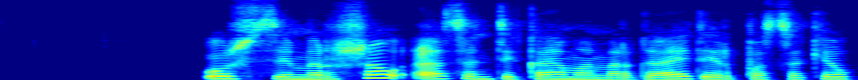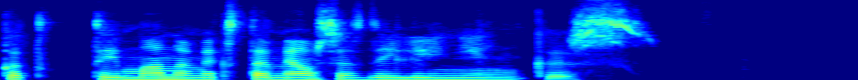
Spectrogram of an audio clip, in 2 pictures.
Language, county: Lithuanian, Vilnius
